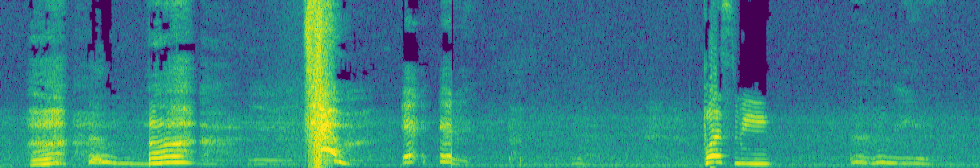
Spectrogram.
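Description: A sudden explosive sneeze stands out among voices and laughter in a small room, with a second shorter burst later; ordinary sneezing.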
